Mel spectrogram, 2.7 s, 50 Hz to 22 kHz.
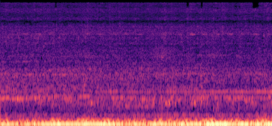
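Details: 1966 Chevy C10 pickup, pieced together from several trucks, with a rebuilt brake system and added power steering, idling. A deep, steady V8 rumble with an even beat and no misses or knocks: a healthy, smooth idle.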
